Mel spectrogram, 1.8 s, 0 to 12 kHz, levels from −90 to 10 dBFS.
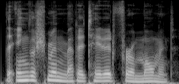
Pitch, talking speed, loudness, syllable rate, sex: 135 Hz, 200 wpm, -17 LUFS, 7.3 syllables/s, male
